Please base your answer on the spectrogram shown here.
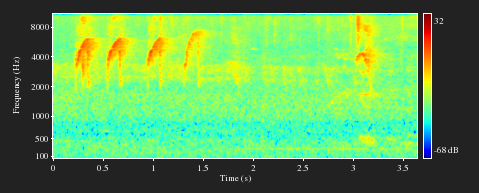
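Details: Arctic warbler bathing at Gongenyama Bird Sanctuary, Japan, on 10 October 2015: a quick run of four or five thin, sharp, downward-sweeping high chirps over steady background hiss, then one more faint note.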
